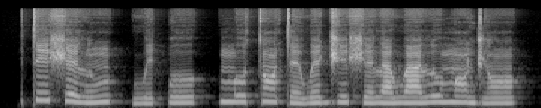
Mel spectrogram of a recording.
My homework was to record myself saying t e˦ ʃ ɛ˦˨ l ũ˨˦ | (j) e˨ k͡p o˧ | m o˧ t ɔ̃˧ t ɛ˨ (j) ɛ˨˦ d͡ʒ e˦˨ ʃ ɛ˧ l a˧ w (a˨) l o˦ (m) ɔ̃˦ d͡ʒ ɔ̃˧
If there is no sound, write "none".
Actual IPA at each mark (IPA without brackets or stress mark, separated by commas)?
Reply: w, w, a˧, m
